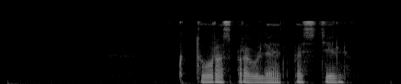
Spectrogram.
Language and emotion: Russian, neutral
